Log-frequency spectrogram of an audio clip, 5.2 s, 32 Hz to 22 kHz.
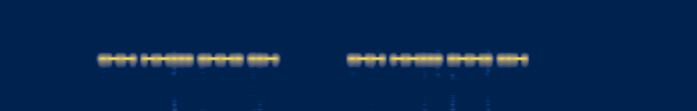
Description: Morse code, heard as a keyed tone, about 46 wpm, 700 Hz. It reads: W7PU W7PU
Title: USA Call Signs - 4 Characters - Repeated 2x - 45wpm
